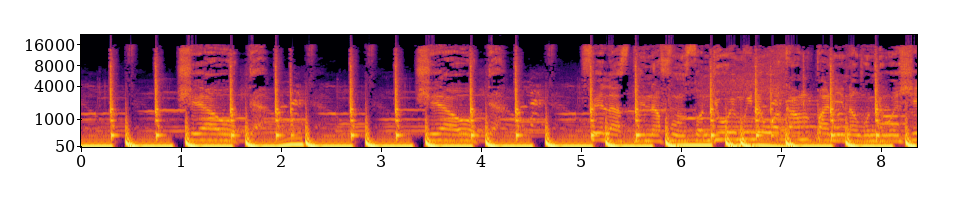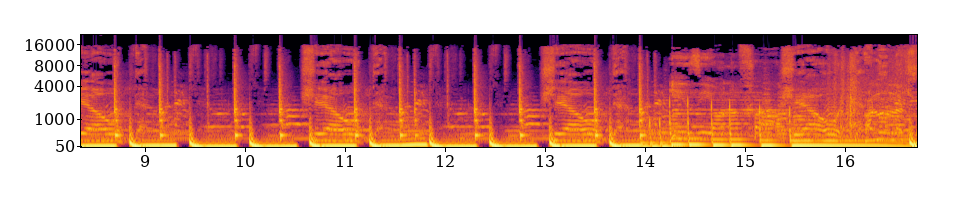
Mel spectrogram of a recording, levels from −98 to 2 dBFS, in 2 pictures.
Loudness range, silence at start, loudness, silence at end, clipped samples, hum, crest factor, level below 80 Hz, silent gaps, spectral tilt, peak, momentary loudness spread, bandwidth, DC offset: 1 LU; 0 s; -11 LUFS; 0 s; 0.4%; none; 8 dB; -10 dBFS; none; -5 dB/octave; 0 dBFS; 3 LU; 16.5 kHz; under 0.1%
